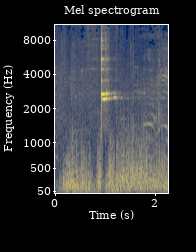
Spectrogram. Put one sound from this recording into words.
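A metal bat strikes a ball with a sharp ping.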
